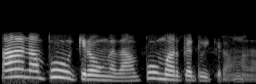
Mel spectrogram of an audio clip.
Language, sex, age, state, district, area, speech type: Tamil, female, 60+, Tamil Nadu, Theni, rural, conversation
